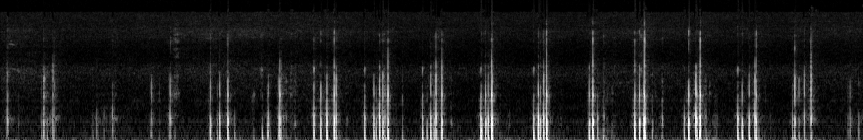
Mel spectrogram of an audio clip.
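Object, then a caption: Rubber phone case. Fingertips tap quickly on a rubber iPhone case, making dull, low thuds with almost no ring. The taps come in an uneven, rapid rhythm and grow somewhat louder as the clip goes on.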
